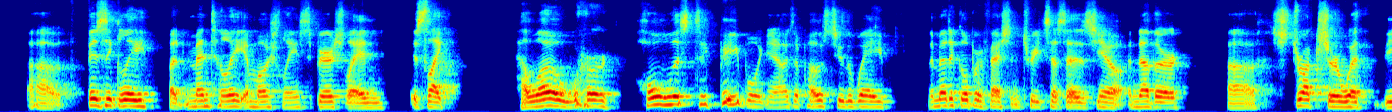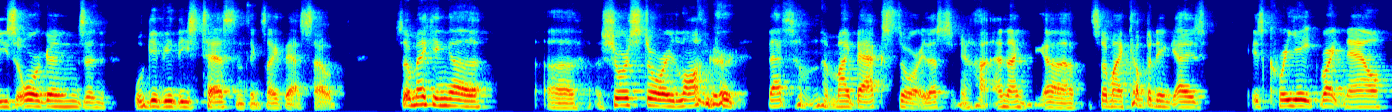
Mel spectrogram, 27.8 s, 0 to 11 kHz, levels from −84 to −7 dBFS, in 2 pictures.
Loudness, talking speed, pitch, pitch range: -21 LUFS, 155 wpm, 170 Hz, 155-190 Hz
